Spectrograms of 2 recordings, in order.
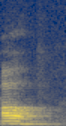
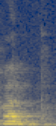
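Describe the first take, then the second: First: Said without the h, American-style. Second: Said with the h sound, Indian-style.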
